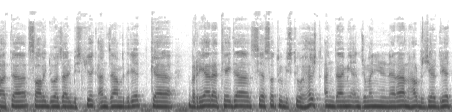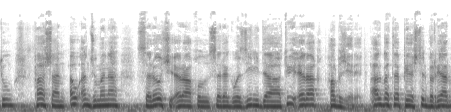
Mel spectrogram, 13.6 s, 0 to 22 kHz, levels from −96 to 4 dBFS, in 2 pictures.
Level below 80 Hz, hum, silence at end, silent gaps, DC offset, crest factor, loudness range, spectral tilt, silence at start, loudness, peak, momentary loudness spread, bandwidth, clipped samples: -46 dBFS; none; 0 s; none; under 0.1%; 12 dB; 1 LU; -7.5 dB/octave; 0 s; -28 LUFS; -16 dBFS; 4 LU; 10.5 kHz; under 0.1%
